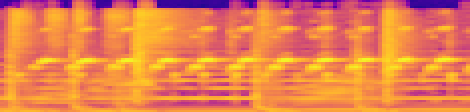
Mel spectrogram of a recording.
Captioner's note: J$J Birds chirping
